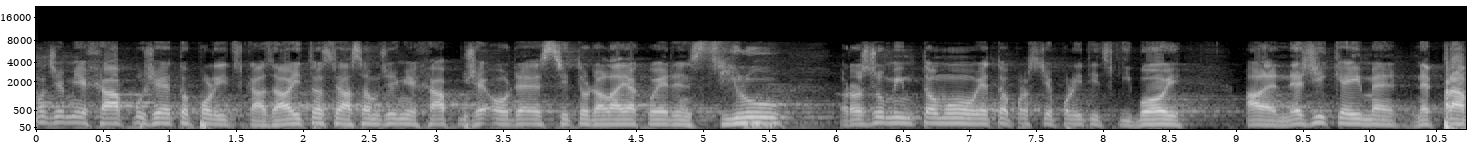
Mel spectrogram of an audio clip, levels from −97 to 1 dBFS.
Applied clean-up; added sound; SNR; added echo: none; none; none; none.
